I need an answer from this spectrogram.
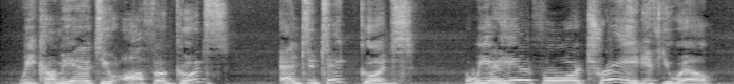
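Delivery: gruff, coarse, rough hobgoblin monster voice. Voicing a hobgoblin who answers a traveler's greeting: rough hobgoblin voice. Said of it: "he speaks in, uh, a rough common".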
